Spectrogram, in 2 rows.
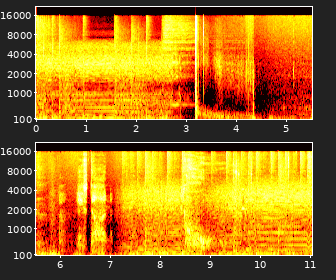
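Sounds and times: rolling echo of gunshot: 0:03.2 - 0:04.4
rifle shot: 0:03.2 - 0:04.5.

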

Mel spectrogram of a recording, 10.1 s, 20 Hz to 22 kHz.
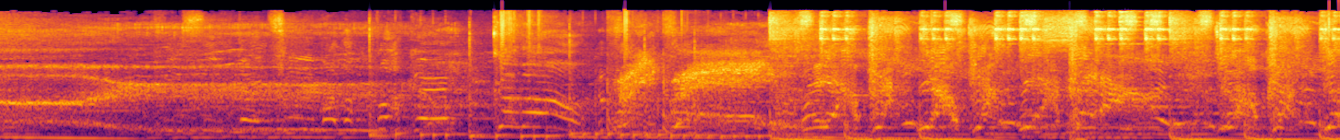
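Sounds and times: loud band music through pa: 0:00.0 - 0:10.0
deep bass note: 0:05.7 - 0:07.6.

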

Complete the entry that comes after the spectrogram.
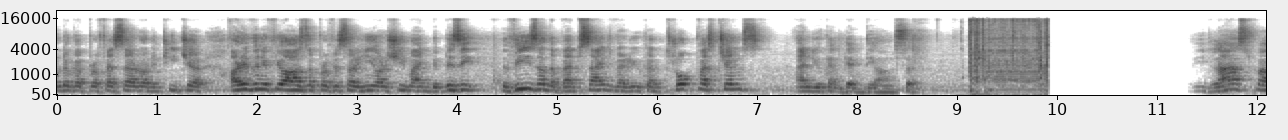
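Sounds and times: harsh buzzing burst: 0:09.0 - 0:09.9.

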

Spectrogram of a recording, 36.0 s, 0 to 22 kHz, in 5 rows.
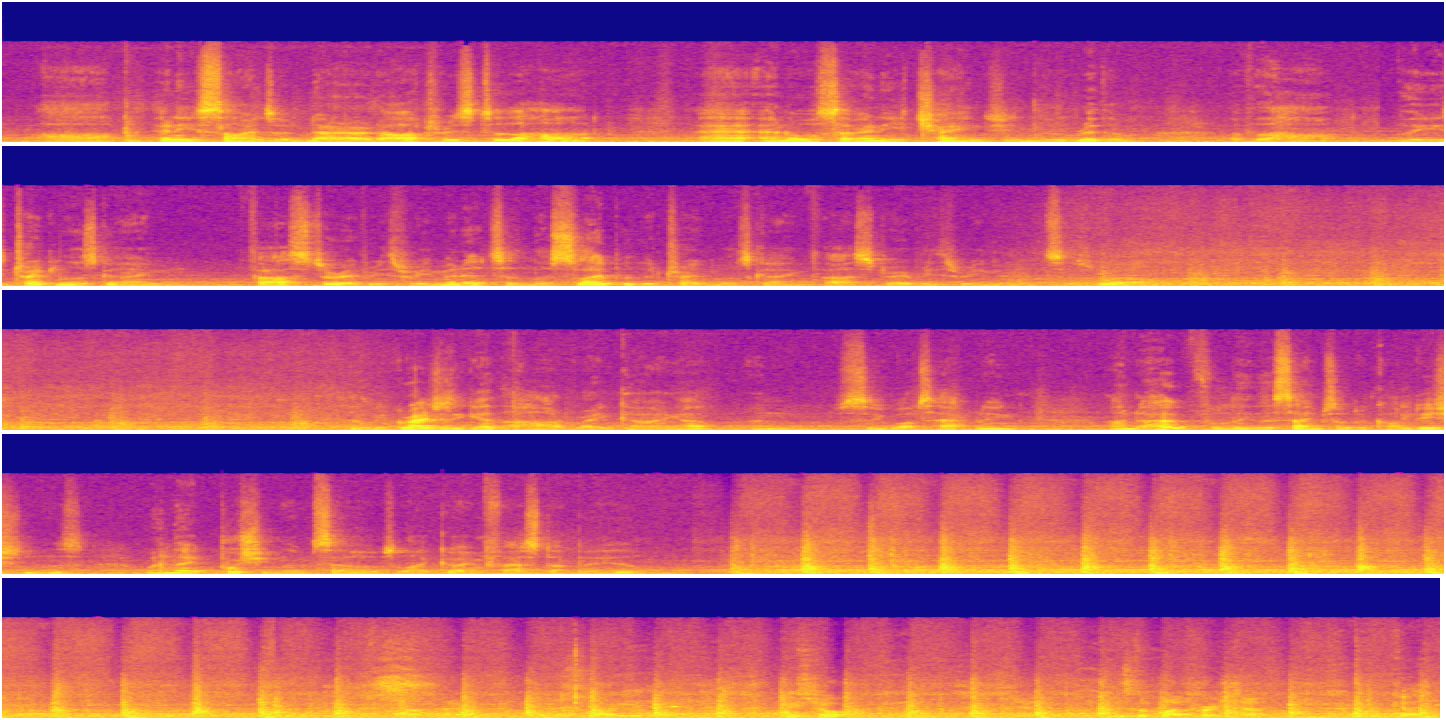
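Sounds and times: treadmill belt and motor: 0:09.4 - 0:24.5, 0:25.1 - 0:36.0.

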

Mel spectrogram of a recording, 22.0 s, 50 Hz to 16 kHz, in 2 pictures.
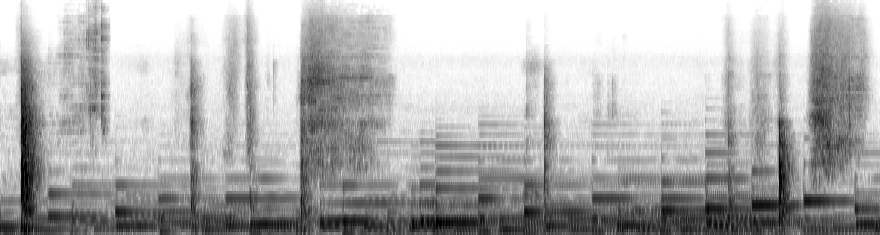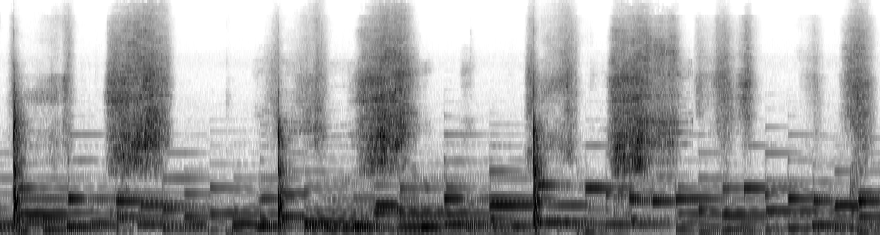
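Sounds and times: soft instrumental music: 0:00.0 - 0:22.0
knife slicing cucumber: 0:17.6 - 0:20.4.

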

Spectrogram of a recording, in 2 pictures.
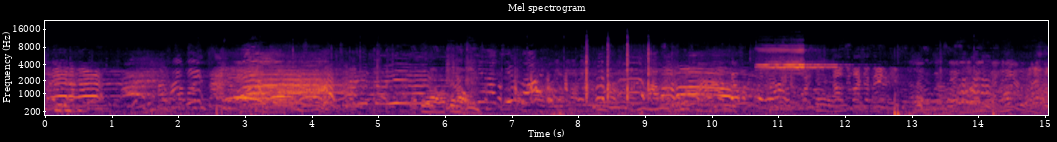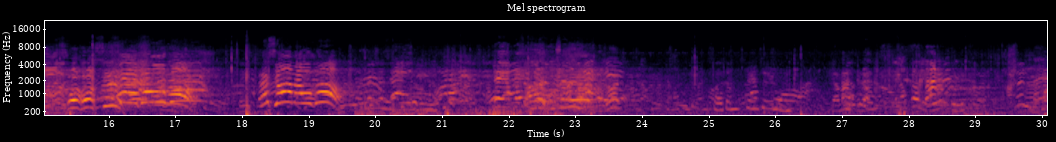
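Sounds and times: players shouting: 0:00.0 - 0:06.0, 0:08.2 - 0:23.8
high whistle blast: 0:10.7 - 0:12.2.

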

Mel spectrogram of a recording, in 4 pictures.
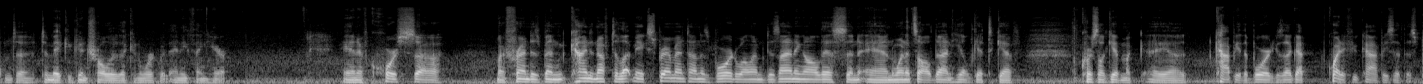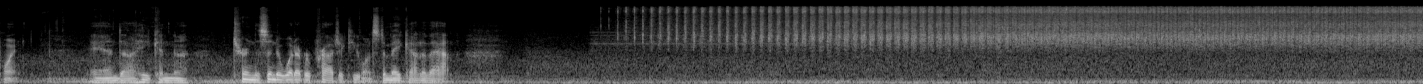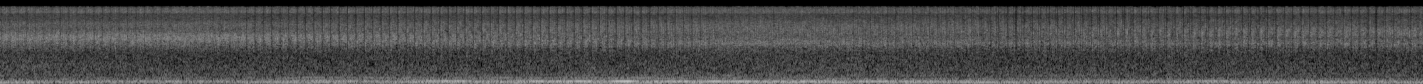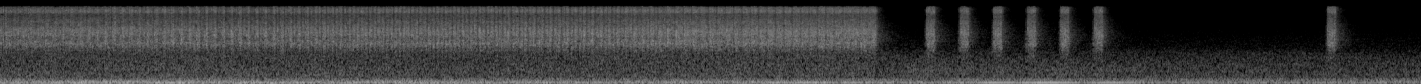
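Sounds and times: separate clicks: 0:20.2 - 0:51.5.

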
